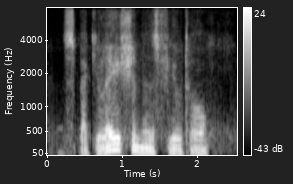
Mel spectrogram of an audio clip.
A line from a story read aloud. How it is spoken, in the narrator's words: said sadly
